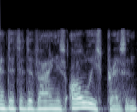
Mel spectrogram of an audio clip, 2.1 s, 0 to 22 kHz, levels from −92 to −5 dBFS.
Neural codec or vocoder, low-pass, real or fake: none; 7.2 kHz; real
